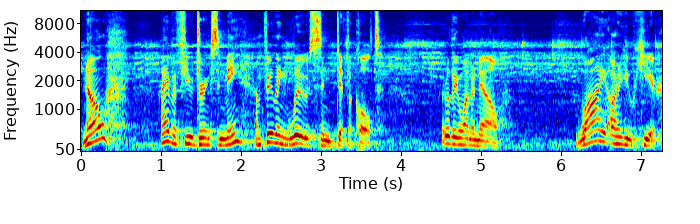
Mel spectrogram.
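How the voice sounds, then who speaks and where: Guy acting haunted weary carnival man, kinda high voice, halting and intense, horror radio play w music under it. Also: animated, close to an everyday voice. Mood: wary, challenging. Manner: halting, intense, breaking off mid-thought. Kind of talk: audio drama acting with first-person narration.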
